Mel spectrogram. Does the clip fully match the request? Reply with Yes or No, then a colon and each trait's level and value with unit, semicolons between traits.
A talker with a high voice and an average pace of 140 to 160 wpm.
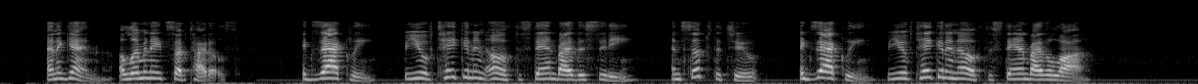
Yes: high, 245 Hz; average, 155 wpm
